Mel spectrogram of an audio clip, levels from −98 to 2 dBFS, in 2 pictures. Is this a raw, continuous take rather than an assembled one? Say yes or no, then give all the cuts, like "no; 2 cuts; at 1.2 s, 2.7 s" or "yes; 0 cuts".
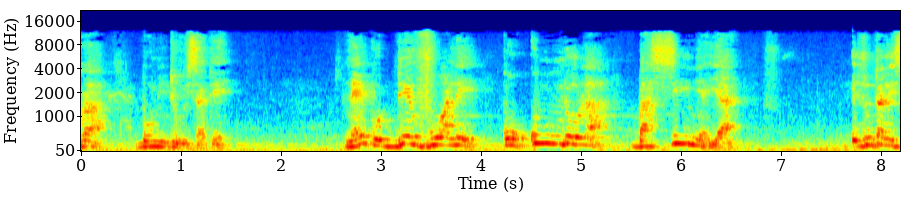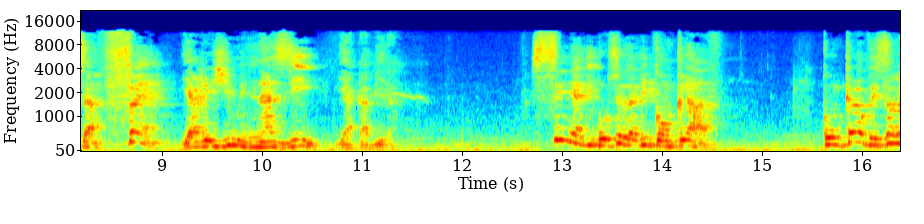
yes; 0 cuts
